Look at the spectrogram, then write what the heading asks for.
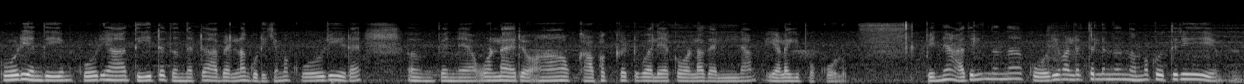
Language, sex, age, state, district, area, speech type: Malayalam, female, 45-60, Kerala, Thiruvananthapuram, urban, spontaneous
